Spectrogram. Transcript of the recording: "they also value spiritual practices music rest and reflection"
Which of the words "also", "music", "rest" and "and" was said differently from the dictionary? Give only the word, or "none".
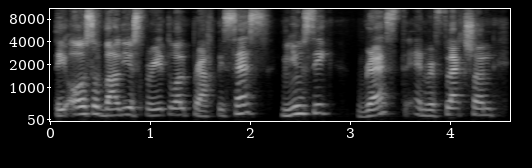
music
